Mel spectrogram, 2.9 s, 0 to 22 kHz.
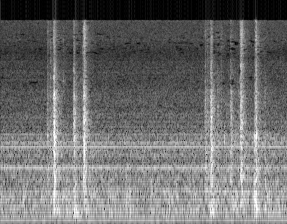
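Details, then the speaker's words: Canon MF733Cdw laser printer waiting to print a page gives sharp, irregular clicking over a faint hum; it then prints badly, missing lines. "You can kind of hear a clicking noise coming out of it. So if I print a page, it's waiting."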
